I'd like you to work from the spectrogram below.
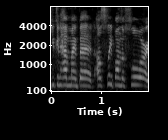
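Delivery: play-acted, desperate begging and pleading voice. Retelling how he begged on his knees for her to stay: imitating someone begging. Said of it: "on his knees begging me".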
